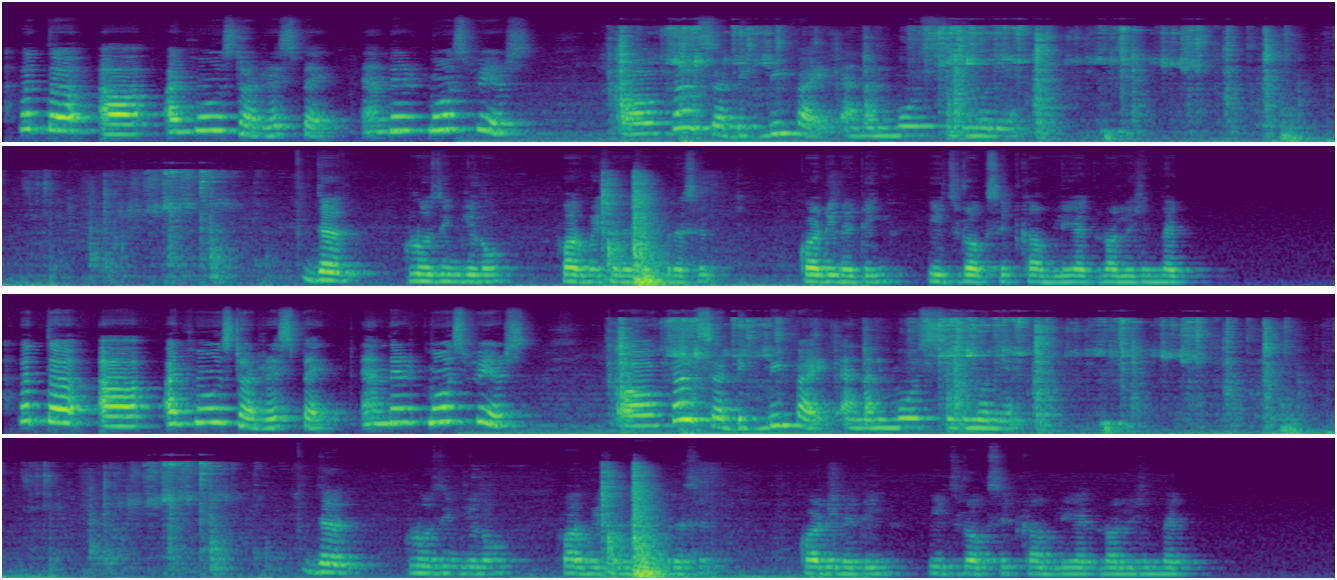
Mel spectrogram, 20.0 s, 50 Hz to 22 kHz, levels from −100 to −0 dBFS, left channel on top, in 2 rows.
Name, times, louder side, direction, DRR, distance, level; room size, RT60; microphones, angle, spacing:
voice 1, 0.0-3.9 4.6-7.6 8.2-8.5, right 2 dB, 70° right, 6 dB, 0.4 m, -24 dB
sound 1, 3.4-12.2 12.5-12.7 13.0-16.5, equal, 15° right, 0.8 m, -32 dB
voice 2, 12.2-12.7 13.0-13.7 14.2-15.4 16.0-16.7 16.9-18.8, left 5 dB, 75° left, 9 dB, 0.3 m, -27 dB
2.1 x 2.1 x 3.0 m, 0.43 s
head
